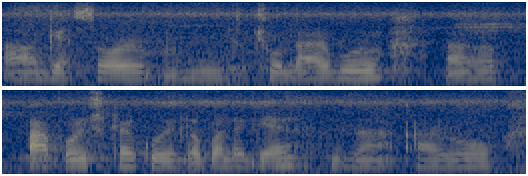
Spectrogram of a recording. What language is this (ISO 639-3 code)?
asm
